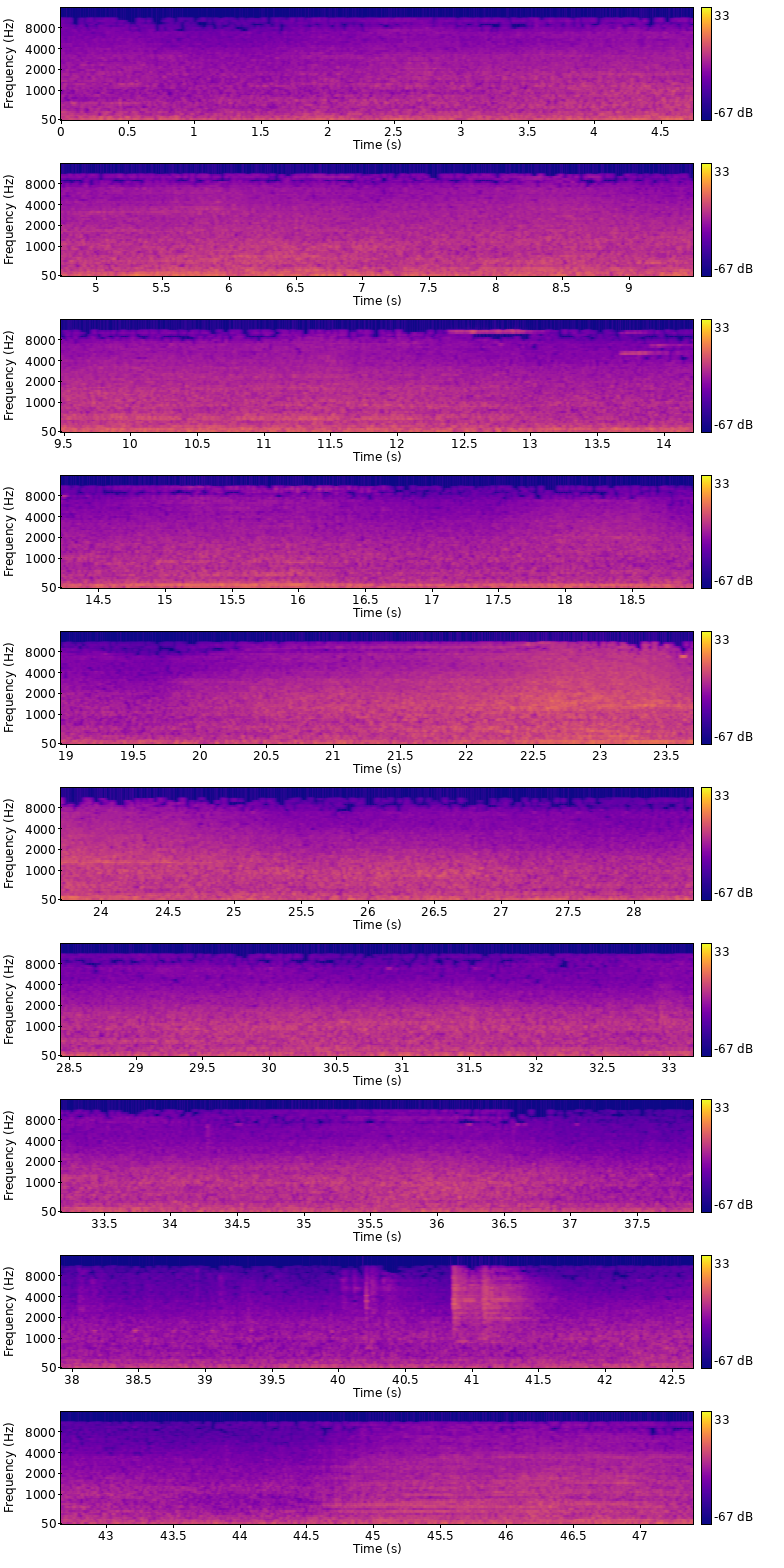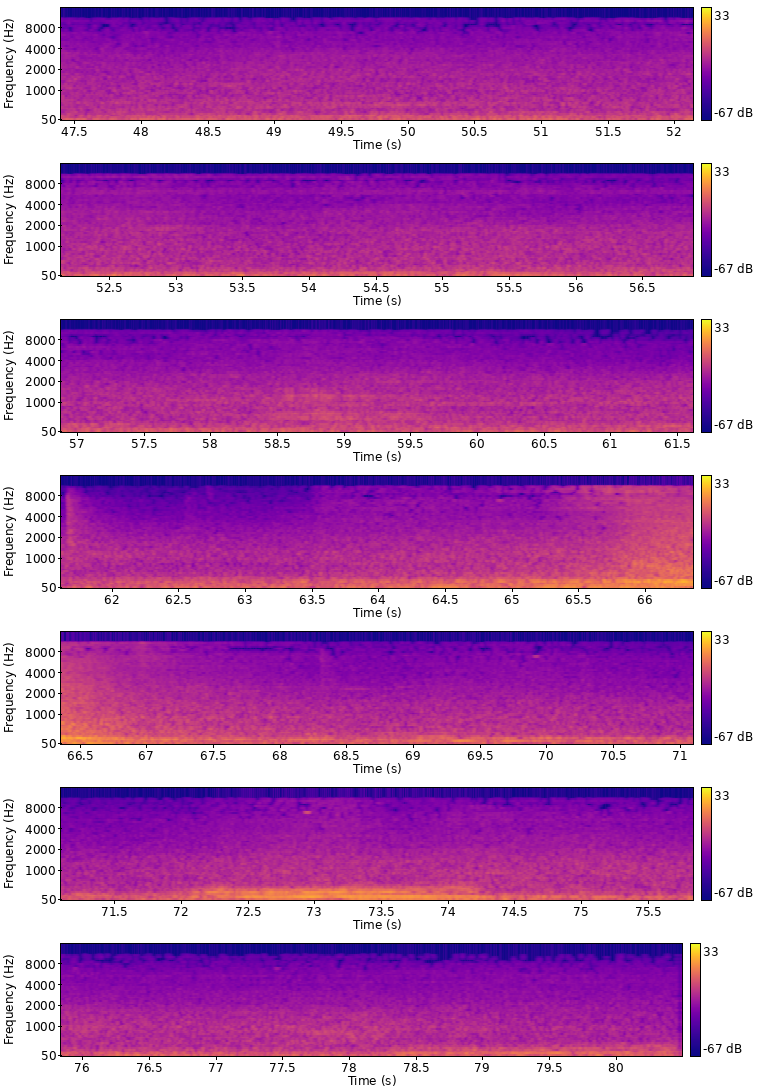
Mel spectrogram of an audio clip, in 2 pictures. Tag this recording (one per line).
street
people
city
ambience
town
cars
noise
traffic
Catalunya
